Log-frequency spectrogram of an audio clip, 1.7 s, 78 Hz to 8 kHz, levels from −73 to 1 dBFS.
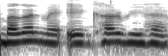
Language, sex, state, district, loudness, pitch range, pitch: Hindi, female, Jharkhand, Deoghar, -15 LUFS, 230-250 Hz, 235 Hz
